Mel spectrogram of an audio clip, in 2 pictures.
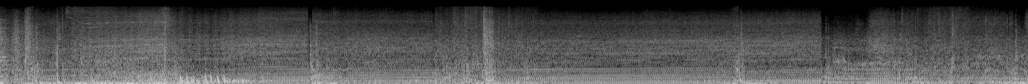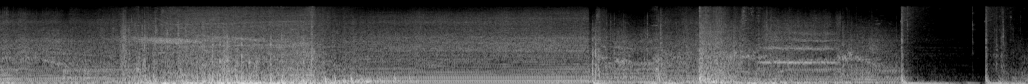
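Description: A sports car engine roars at high revs, shifting gears as it speeds along.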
